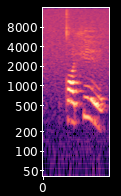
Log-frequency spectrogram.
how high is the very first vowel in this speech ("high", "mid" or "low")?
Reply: mid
